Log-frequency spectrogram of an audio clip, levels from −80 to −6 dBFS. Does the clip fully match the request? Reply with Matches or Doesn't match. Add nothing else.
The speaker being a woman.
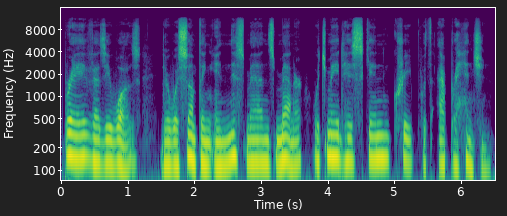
Doesn't match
